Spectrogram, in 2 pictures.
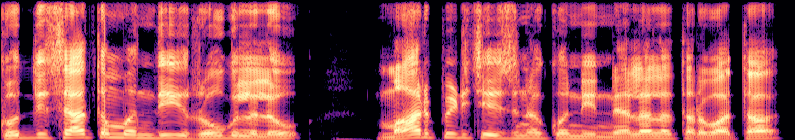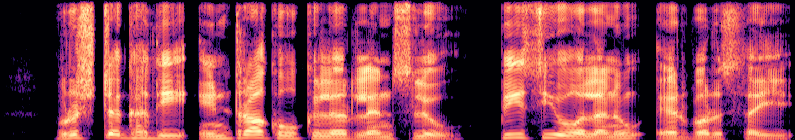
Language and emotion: Telugu, neutral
